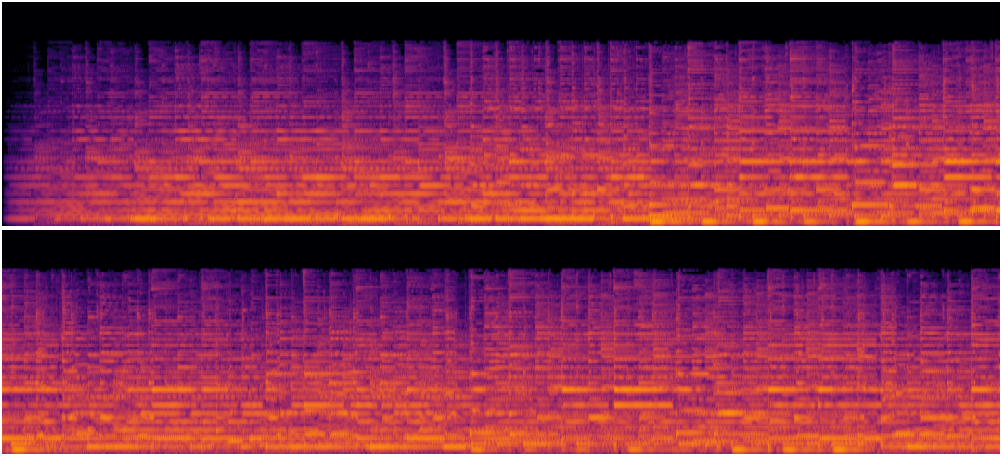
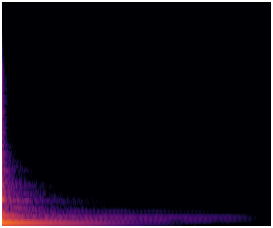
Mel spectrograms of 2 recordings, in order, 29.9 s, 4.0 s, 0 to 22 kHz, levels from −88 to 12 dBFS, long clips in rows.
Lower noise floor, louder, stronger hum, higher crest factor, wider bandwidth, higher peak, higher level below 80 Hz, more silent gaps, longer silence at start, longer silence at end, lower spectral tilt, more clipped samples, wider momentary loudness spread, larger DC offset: second, -36 dBFS vs -78 dBFS; first, -16 LUFS vs -35 LUFS; neither; second, 14 dB vs 22 dB; first, 11 kHz vs 2.3 kHz; first, -2 dBFS vs -12 dBFS; second, -42 dBFS vs -36 dBFS; neither; first, 0.15 s vs 0 s; second, 0 s vs 2.65 s; second, -5.5 dB/octave vs -10 dB/octave; neither; second, 5 LU vs 25 LU; neither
